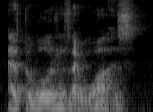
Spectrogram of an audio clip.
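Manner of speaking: plain reading voice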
